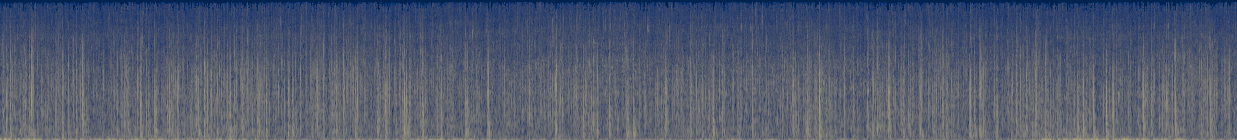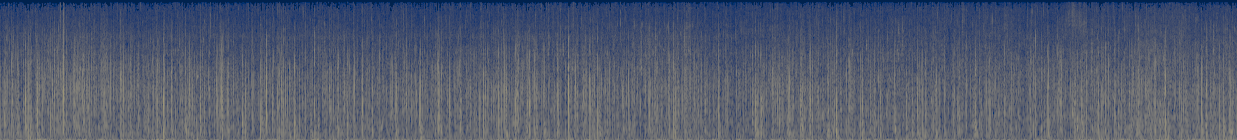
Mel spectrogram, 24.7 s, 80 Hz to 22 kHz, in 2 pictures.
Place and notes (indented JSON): {
  "title": "river Drava, Loka - walking, excavated gravel",
  "date": "2015-02-22 13:34:00",
  "description": "rain drops, umbrella, flow of river water",
  "latitude": "46.48",
  "longitude": "15.76",
  "altitude": "233",
  "timezone": "Europe/Ljubljana"
}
